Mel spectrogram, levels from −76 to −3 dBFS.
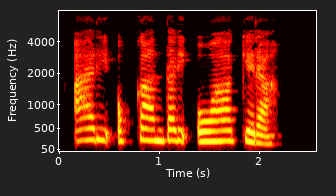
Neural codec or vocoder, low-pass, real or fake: none; 7.2 kHz; real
